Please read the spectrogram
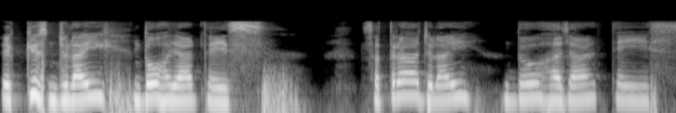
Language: Urdu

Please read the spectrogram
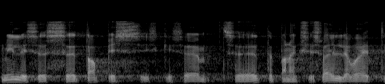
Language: Estonian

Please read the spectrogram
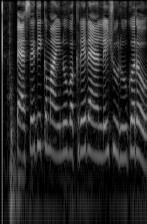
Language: Punjabi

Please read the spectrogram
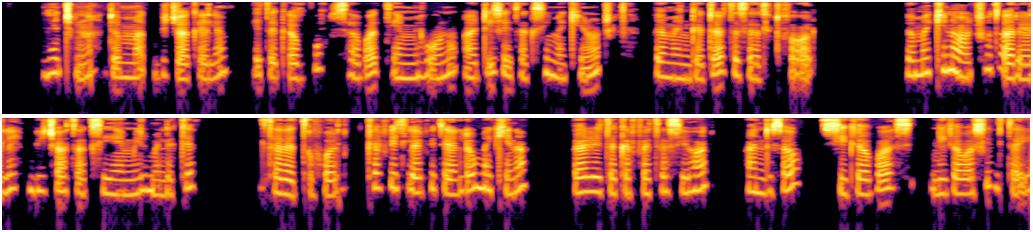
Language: Amharic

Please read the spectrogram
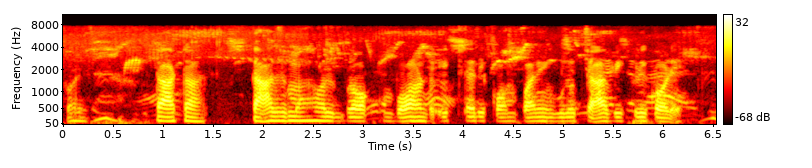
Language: Bangla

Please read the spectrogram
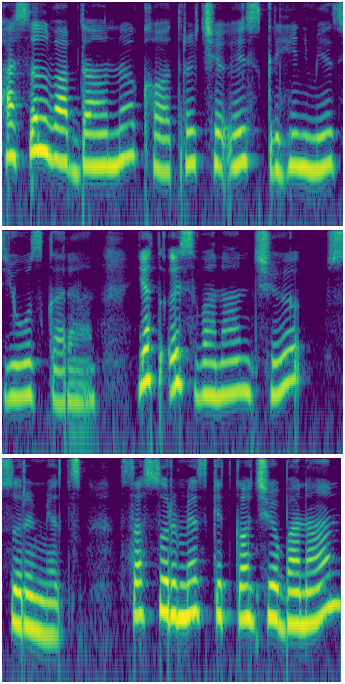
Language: Kashmiri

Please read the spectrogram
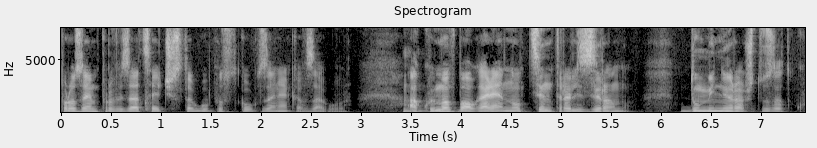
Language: Bulgarian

